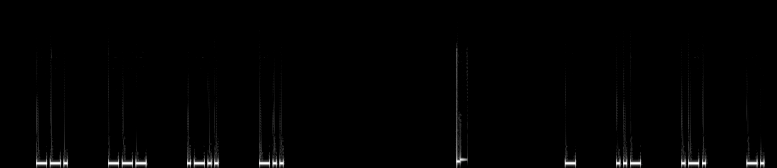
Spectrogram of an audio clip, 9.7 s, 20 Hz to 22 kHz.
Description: Morse code, heard as a keyed tone, about 28 wpm, spaced as for 13 wpm, 690 Hz. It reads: GOLD TURN
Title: 4x Character Spacing - Top 500 Words - 28wpm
